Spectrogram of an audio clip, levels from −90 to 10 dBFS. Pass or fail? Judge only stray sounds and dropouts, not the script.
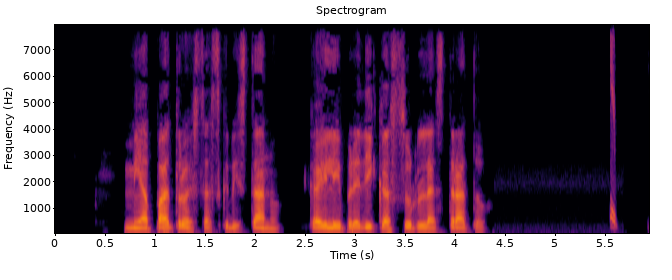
fail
